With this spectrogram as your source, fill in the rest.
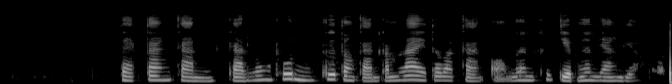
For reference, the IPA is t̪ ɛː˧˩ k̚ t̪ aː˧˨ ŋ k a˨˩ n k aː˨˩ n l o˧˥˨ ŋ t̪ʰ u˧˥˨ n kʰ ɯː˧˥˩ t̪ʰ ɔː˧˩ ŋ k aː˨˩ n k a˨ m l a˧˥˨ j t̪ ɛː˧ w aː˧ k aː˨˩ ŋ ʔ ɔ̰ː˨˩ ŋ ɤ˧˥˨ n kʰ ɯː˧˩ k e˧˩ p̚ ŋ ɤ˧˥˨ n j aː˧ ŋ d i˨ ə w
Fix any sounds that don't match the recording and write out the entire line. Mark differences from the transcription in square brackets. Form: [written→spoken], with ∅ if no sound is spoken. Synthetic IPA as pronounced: t̪ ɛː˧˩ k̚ t̪ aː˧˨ ŋ k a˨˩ n k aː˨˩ n l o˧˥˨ ŋ t̪ʰ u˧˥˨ n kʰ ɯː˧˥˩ [t̪ʰ→t̪] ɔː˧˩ ŋ k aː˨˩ n k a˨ m l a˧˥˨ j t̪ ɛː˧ w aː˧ k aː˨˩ [ŋ→n] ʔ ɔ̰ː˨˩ ŋ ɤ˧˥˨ n kʰ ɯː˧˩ k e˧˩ p̚ ŋ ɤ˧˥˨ n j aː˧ ŋ d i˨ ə w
